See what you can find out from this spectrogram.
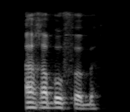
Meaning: arabophobic
- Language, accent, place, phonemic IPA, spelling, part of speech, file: French, France, Lyon, /a.ʁa.bɔ.fɔb/, arabophobe, adjective, LL-Q150 (fra)-arabophobe.wav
